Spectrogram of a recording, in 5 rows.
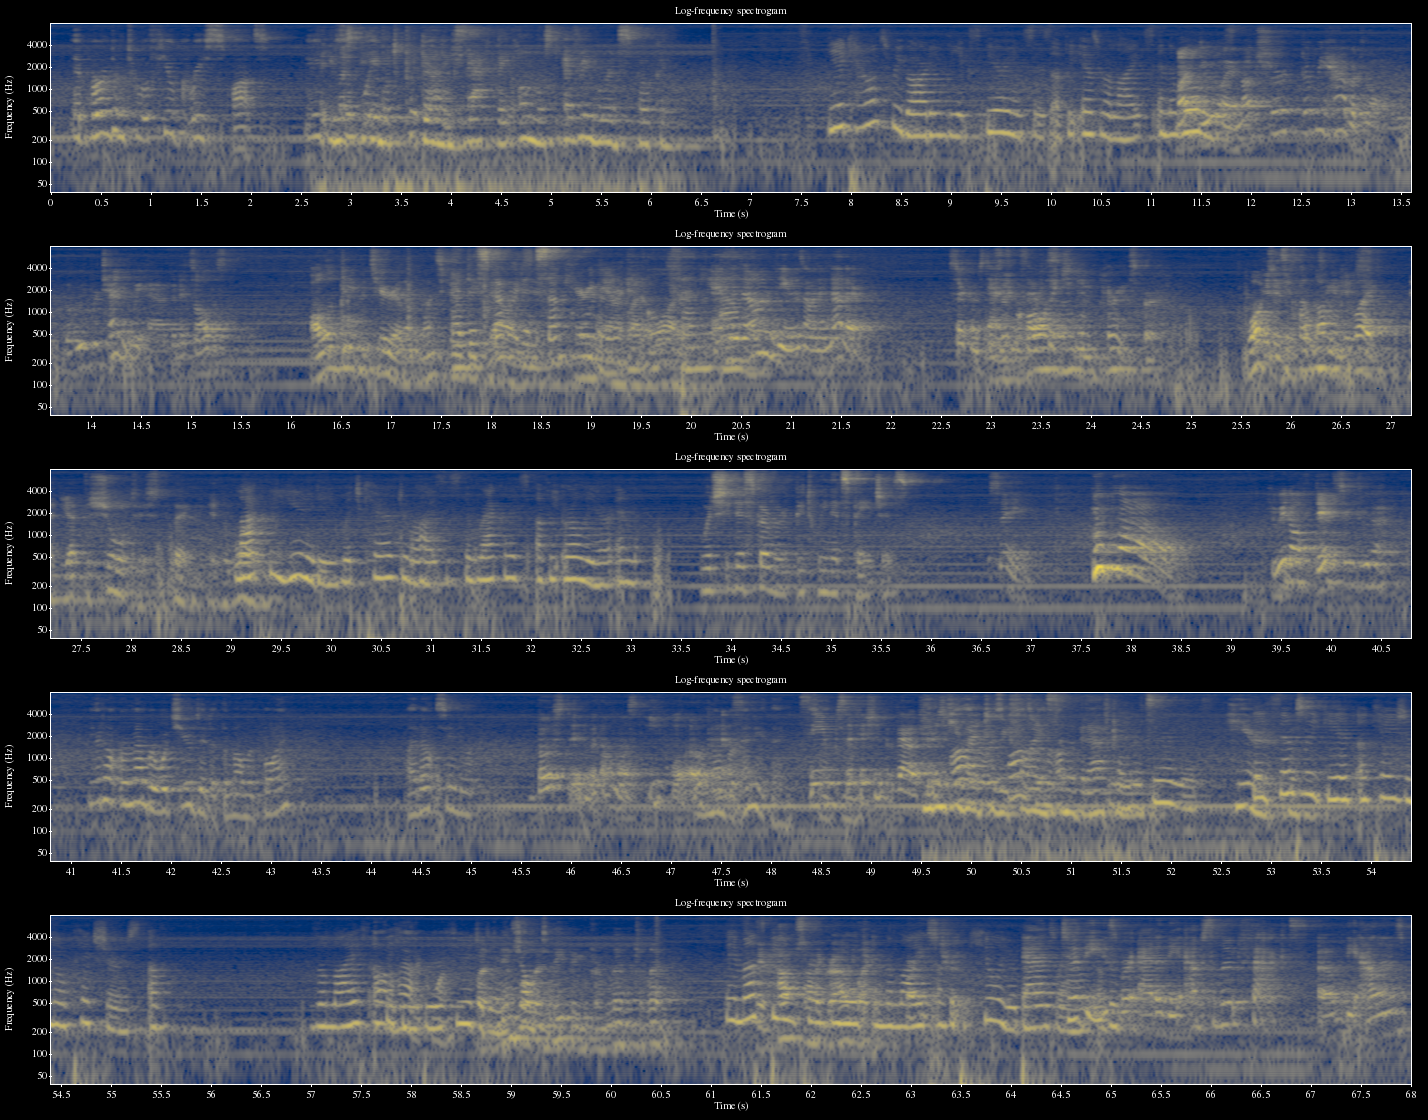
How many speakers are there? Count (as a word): nine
